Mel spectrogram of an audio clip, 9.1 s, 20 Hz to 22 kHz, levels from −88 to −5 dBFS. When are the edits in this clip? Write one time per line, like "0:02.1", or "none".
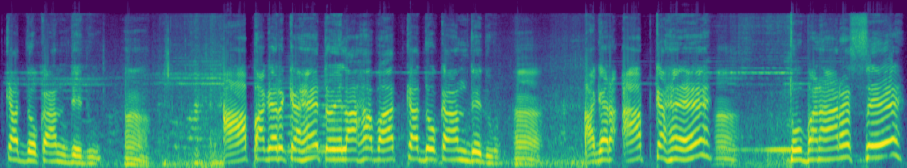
none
